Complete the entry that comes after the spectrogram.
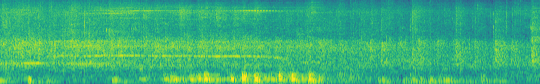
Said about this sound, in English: We keep clapping until he takes his seat.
